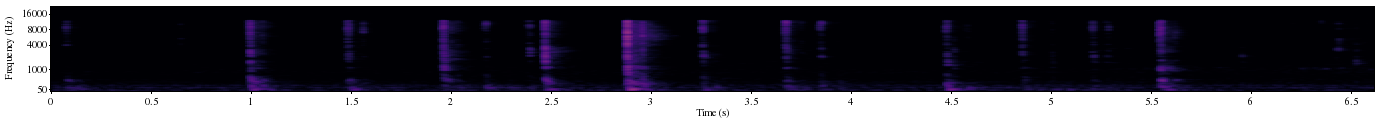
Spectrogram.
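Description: Keyboard keys clatter in quick bursts of typing.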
